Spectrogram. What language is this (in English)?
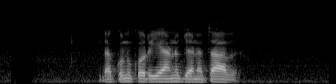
Sinhala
